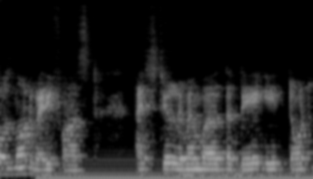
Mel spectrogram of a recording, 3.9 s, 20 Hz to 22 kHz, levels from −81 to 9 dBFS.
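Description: From 0.42 s to the end of the speech, mains hum sits under everything: a steady 50 Hz tone, fairly loud at roughly 10 dB below the signal, from power-line coupling such as a ground loop. A spectrogram shows an unbroken horizontal line at 50 Hz.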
